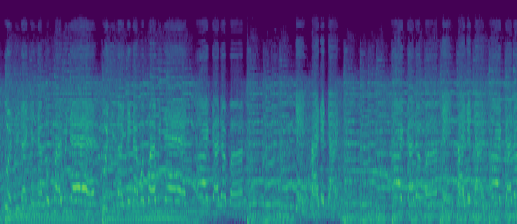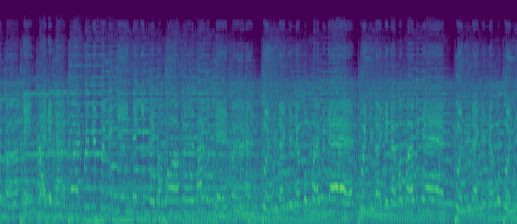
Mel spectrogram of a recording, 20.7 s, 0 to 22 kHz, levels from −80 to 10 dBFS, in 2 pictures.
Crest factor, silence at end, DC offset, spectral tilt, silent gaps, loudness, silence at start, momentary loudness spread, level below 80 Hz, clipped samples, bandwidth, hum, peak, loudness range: 16 dB; 0 s; under 0.1%; -4.5 dB/octave; none; -20 LUFS; 0 s; 5 LU; -36 dBFS; under 0.1%; 16 kHz; none; -4 dBFS; 3 LU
